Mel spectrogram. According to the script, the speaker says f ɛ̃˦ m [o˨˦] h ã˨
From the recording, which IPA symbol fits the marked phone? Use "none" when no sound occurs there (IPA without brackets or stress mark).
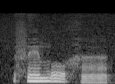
o˦˨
